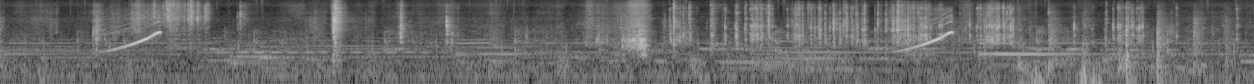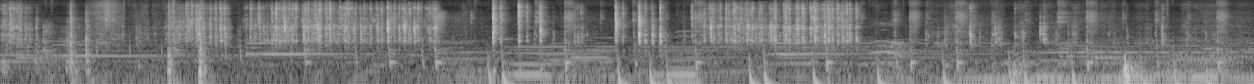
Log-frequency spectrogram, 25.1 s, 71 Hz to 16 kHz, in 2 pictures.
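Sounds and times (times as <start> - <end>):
typing on mechanical keyboard: 6.7 - 10.3, 14.3 - 21.3.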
